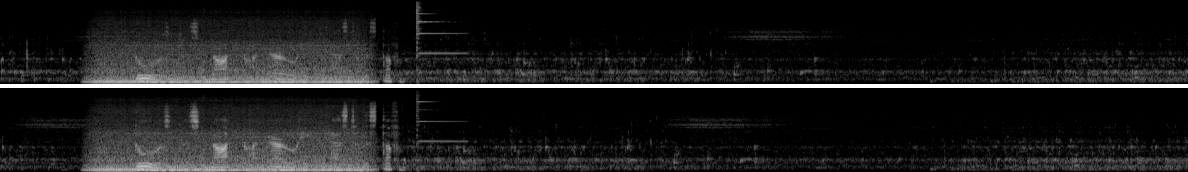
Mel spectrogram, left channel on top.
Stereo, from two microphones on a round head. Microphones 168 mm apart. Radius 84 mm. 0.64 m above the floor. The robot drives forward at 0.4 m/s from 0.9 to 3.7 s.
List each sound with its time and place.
1.4 s a man speaking: 80° right; by 4.1 s 75° right (ahead or behind)
4.2 s a buzzer: 55° left (ahead or behind)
